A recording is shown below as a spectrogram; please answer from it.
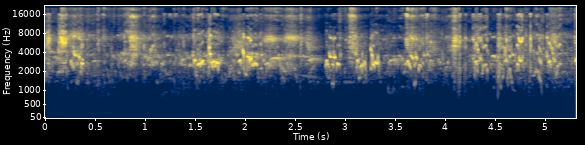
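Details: Parakeet feeding on an autumn morning, calling in uneven bursts of sharp squawks and chirpy twitters that swell and drop, with short louder peaks through a steady high-pitched babble.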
